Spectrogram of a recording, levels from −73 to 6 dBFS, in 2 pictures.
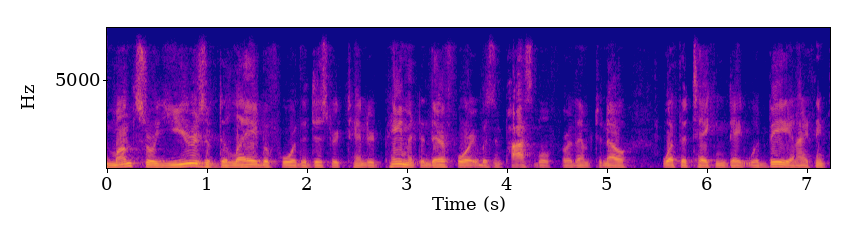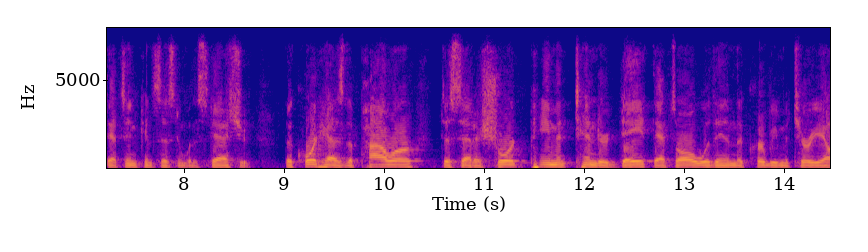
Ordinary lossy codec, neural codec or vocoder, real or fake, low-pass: Opus, 32 kbps; none; real; 7.2 kHz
